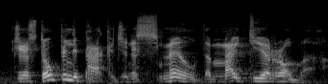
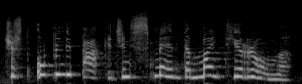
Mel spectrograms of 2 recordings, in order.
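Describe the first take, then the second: First: It is said in a male voice. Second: It is said in a female voice.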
